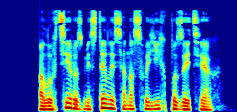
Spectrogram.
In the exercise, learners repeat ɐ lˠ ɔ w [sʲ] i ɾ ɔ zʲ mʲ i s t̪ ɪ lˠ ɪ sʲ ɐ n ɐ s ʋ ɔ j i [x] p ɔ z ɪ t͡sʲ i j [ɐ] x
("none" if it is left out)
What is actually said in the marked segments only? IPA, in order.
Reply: t͡sʲ, x, ɐ

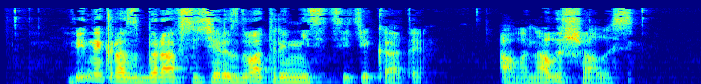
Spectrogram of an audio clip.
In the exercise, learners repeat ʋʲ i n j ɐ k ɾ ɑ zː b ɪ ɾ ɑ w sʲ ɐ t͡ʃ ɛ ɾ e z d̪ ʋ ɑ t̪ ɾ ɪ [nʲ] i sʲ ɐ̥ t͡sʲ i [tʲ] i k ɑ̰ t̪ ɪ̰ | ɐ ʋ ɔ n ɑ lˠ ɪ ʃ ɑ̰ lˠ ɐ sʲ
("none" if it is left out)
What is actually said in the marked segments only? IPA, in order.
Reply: mʲ, tʲ

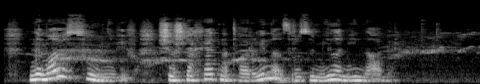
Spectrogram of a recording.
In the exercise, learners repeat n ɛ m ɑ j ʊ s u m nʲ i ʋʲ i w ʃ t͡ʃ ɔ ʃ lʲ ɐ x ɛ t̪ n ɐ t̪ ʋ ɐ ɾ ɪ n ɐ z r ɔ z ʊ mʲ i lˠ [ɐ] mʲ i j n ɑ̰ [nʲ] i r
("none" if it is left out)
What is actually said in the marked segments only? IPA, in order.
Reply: ɐ, mʲ

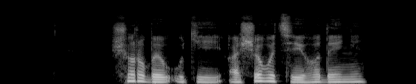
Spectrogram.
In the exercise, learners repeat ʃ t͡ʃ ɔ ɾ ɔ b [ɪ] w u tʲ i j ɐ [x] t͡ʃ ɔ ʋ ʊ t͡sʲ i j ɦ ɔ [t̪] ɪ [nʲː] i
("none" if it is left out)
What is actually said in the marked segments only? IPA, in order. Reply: ɪ, ʃ, d̪, nʲ

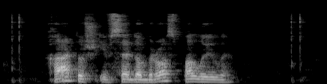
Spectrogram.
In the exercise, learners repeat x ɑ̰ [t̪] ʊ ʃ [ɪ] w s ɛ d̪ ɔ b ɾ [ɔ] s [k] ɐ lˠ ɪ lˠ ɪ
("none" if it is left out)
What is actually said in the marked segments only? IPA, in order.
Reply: t̪, i, ɔ, p

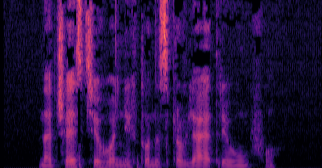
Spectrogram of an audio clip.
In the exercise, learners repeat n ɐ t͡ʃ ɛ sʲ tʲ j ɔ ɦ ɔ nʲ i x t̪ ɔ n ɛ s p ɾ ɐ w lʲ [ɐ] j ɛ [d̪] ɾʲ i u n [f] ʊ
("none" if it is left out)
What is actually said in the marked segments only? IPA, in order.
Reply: a, t̪, f

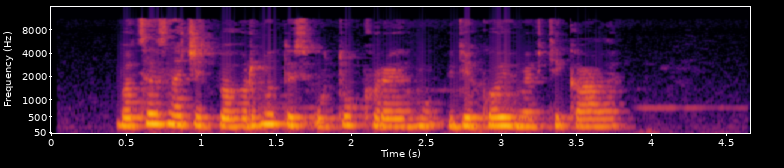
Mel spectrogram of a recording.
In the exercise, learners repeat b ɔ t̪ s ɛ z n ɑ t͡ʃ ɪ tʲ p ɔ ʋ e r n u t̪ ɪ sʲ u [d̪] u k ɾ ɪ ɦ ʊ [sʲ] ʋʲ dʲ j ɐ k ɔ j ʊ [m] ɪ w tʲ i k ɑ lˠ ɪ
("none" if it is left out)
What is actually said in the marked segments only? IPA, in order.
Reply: t̪, none, m

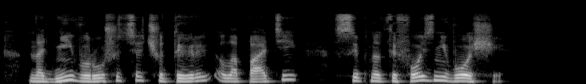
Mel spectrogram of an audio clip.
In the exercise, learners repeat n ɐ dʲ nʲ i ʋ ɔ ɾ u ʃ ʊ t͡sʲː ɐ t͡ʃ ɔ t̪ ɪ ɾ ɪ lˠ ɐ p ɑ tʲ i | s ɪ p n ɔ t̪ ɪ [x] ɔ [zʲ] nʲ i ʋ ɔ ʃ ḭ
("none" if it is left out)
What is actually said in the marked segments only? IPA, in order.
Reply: f, zʲ

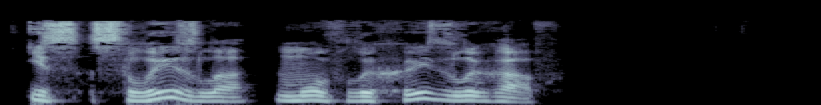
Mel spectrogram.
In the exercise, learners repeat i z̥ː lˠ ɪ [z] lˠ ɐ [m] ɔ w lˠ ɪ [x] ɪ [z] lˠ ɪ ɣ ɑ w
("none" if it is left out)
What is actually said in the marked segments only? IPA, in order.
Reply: z, m, x, z

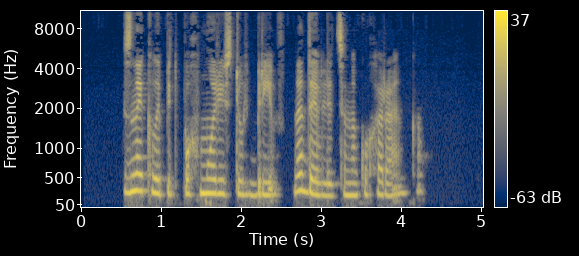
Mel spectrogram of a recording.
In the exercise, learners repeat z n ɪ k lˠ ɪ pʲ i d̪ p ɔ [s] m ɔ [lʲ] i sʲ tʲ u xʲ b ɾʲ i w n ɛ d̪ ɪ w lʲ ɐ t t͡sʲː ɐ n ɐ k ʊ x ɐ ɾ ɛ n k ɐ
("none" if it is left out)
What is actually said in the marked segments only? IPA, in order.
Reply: x, ɾʲ

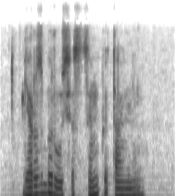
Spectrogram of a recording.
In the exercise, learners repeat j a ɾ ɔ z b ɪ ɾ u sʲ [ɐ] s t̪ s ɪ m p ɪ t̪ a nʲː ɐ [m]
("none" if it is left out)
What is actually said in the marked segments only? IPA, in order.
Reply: ɐ, m

